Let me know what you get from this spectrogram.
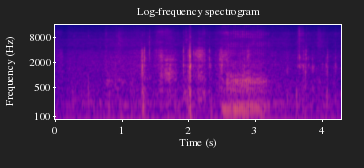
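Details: Sugar, a pet dog, snores while having sweet dreams: one drawn-out rasping snore near the end, preceded by faint clicks and soft rustling sounds.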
